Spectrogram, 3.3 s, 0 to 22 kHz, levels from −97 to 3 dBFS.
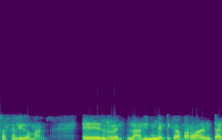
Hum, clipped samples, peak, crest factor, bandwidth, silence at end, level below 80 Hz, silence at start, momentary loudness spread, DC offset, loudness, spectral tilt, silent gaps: none; under 0.1%; 0 dBFS; 12 dB; 3.9 kHz; 0 s; -60 dBFS; 0.05 s; 6 LU; under 0.1%; -13 LUFS; -12.5 dB/octave; none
